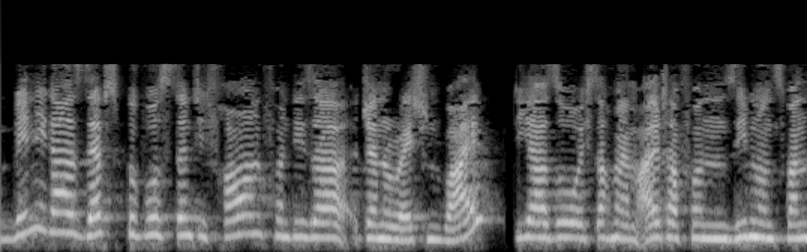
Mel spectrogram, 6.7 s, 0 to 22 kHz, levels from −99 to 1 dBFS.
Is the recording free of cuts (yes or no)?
no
